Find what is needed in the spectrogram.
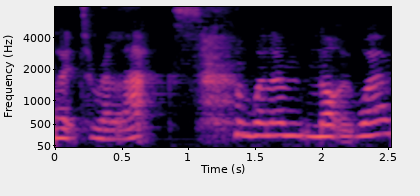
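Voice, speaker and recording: With a British accent, a woman speaks at a high pitch. Her pitch variation is ordinary. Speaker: book vlogger. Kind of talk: casual vlog talk. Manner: hesitant, many fillers.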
